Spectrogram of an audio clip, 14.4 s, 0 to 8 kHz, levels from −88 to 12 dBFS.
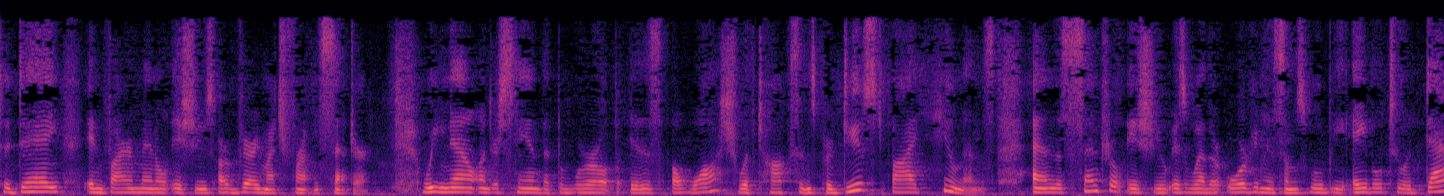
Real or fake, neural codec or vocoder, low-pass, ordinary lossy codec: fake; codec, 24 kHz, 1.2 kbps, DualCodec; 7.2 kHz; MP3, 32 kbps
